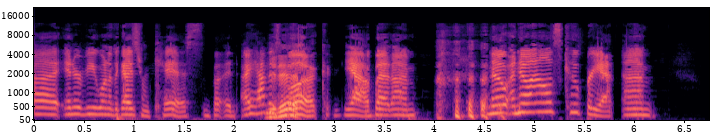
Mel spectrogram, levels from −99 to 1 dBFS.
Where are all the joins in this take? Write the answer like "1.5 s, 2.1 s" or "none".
5.8 s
